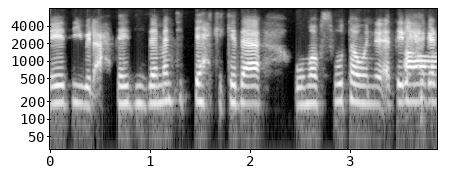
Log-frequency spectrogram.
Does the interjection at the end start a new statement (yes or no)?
no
